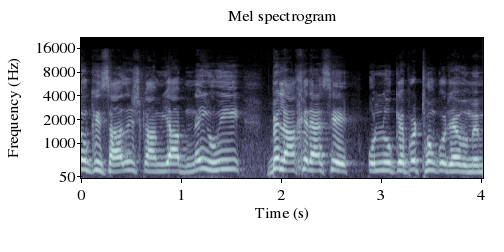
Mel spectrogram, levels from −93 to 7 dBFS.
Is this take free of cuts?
yes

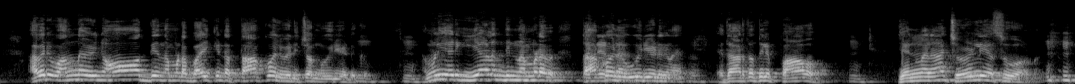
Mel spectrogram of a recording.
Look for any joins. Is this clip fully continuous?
yes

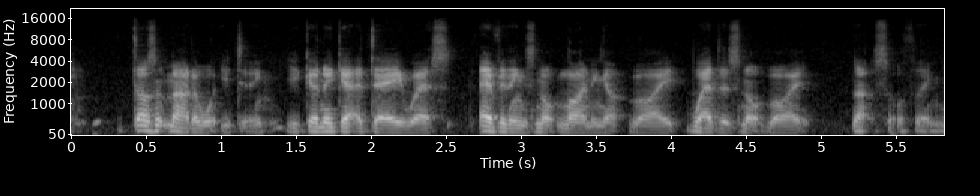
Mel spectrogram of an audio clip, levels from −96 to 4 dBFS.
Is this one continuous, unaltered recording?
no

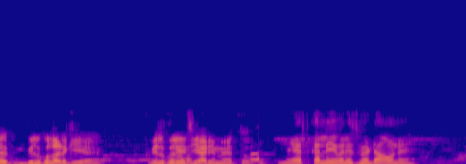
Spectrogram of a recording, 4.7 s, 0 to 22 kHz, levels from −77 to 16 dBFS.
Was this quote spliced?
yes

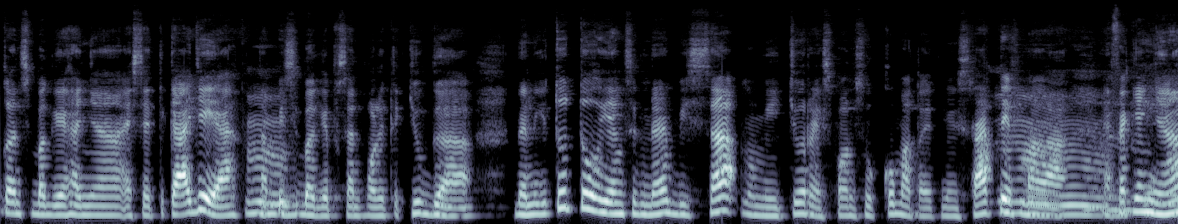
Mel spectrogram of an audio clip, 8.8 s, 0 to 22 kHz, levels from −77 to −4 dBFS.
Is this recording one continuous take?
yes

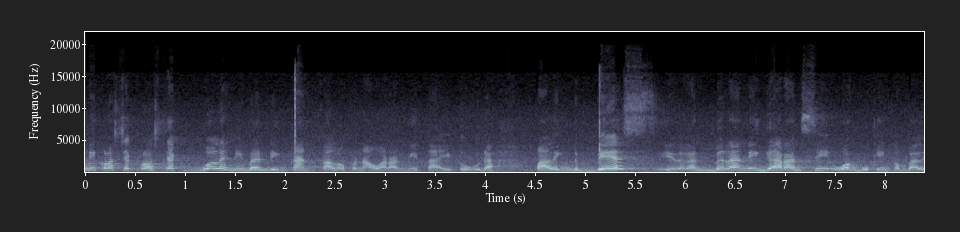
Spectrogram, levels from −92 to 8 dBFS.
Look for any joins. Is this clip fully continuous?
yes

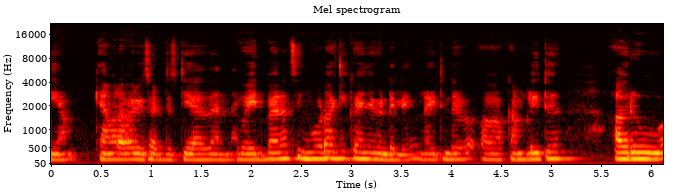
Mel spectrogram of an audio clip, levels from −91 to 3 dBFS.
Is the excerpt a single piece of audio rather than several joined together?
no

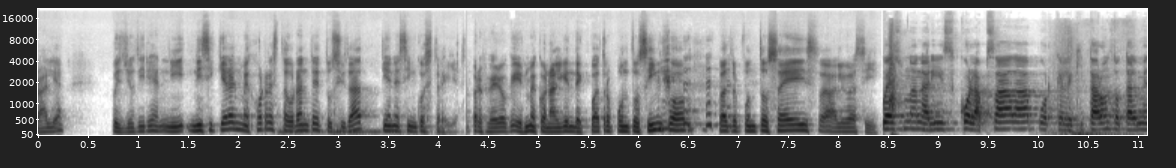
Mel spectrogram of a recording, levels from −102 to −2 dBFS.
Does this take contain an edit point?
yes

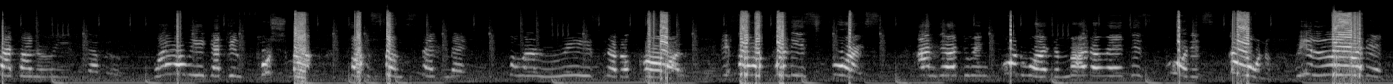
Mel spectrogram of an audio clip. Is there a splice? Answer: no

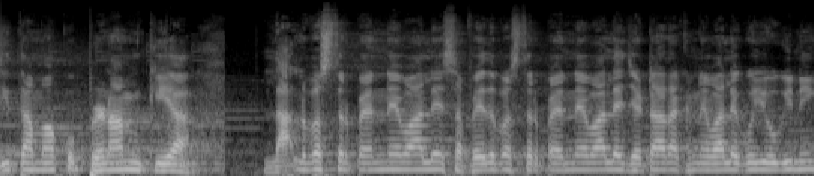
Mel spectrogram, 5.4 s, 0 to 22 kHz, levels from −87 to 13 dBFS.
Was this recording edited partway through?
yes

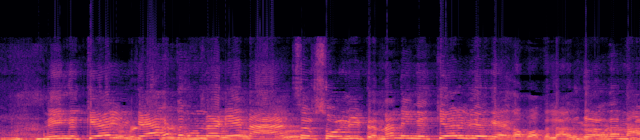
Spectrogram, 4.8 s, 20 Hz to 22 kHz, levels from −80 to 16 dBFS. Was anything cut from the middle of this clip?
no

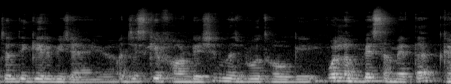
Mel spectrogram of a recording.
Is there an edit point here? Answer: no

